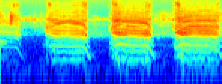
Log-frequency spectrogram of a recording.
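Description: A captured bird caws in three loud, harsh, evenly spaced calls, each sustained and slightly falling at the end, with no other sound.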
